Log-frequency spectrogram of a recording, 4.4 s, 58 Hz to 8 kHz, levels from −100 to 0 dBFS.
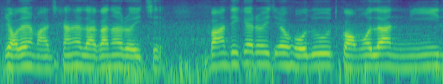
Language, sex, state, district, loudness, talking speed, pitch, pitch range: Bengali, male, West Bengal, Jhargram, -19 LUFS, 150 wpm, 160 Hz, 150-170 Hz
